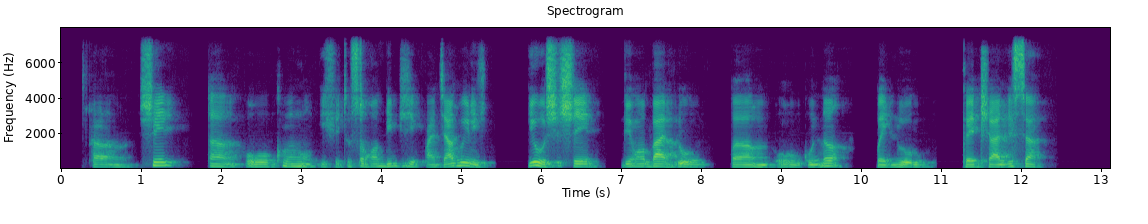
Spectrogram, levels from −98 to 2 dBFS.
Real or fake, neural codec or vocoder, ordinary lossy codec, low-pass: fake; codec, 16 kHz, 1 kbps, FunCodec, trained on Chinese and English, 50 frames a second; none; 7.2 kHz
